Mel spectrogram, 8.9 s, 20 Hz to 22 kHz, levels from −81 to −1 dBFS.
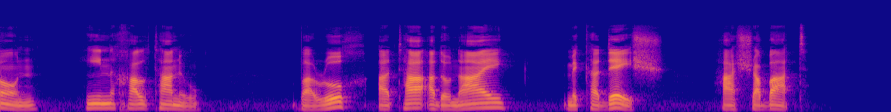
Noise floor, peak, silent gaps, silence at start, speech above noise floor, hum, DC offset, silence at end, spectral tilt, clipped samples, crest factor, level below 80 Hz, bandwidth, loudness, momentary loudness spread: -67 dBFS; -4 dBFS; none; 0 s; 42 dB; none; under 0.1%; 0.9 s; -4 dB/octave; under 0.1%; 22 dB; -66 dBFS; 10.5 kHz; -25 LUFS; 18 LU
